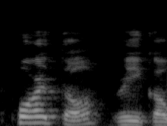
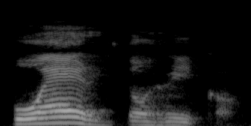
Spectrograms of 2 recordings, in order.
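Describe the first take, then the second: First: The first word is said like 'porto'. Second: The first word is said like 'pwerto'. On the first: The speaker calls it wrong. "It's not Puerto Rico because Puerto Rico would be P O R T O" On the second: The speaker calls it right. "But it is Puerto Rico"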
